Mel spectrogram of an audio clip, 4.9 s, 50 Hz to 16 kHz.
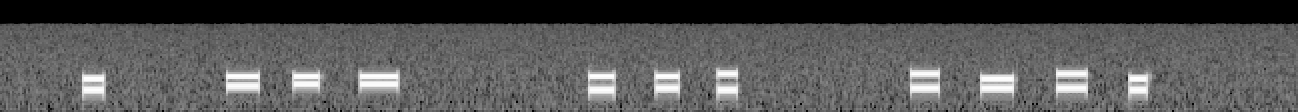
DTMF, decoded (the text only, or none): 1 800 253 6461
